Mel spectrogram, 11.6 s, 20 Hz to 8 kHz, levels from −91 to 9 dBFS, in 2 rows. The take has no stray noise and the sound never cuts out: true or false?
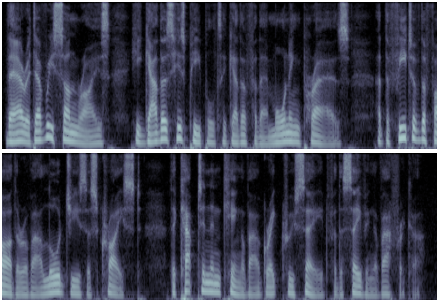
true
